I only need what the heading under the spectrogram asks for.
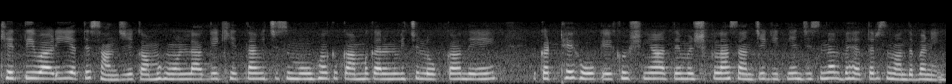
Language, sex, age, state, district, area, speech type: Punjabi, female, 30-45, Punjab, Barnala, rural, spontaneous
